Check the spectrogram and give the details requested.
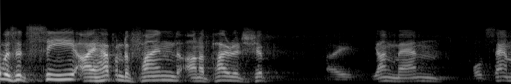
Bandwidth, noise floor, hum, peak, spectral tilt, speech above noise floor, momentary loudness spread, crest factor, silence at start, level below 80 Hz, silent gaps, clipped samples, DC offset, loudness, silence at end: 6.8 kHz; -59 dBFS; none; -8 dBFS; -2.5 dB/octave; 34 dB; 23 LU; 20 dB; 0 s; -84 dBFS; none; under 0.1%; under 0.1%; -25 LUFS; 0 s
